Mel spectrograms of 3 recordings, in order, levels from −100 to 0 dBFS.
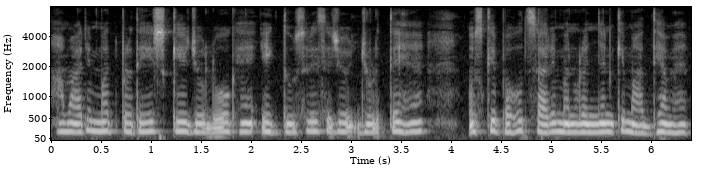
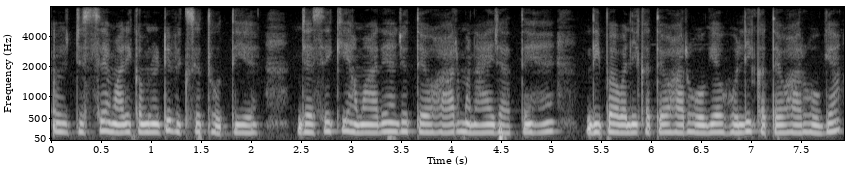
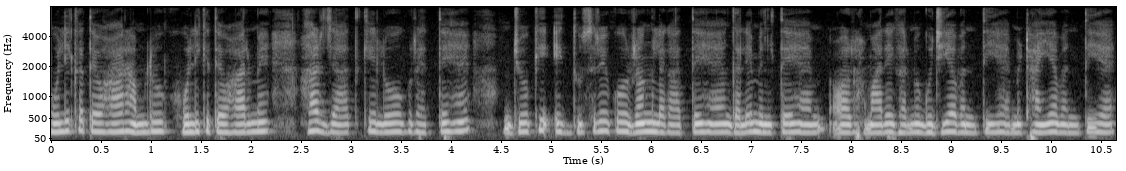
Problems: background sounds at intervals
